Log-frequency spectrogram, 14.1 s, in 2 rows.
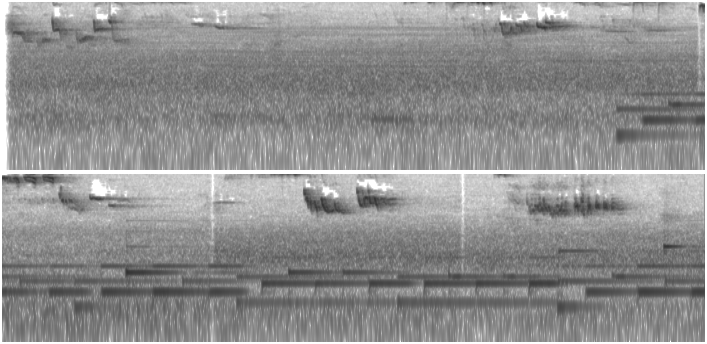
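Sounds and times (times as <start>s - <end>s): small birds chirping: 0.1s - 14.0s
steady outdoor hiss: 0.1s - 14.0s
soft music with held notes: 6.1s - 14.0s.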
